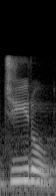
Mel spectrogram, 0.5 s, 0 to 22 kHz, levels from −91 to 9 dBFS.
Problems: none marked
